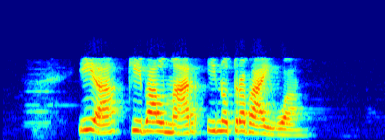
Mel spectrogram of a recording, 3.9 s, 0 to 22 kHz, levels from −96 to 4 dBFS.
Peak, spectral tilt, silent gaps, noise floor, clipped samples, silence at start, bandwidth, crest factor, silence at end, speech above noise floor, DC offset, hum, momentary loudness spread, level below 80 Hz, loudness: -2 dBFS; -1 dB/octave; none; -76 dBFS; under 0.1%; 0.8 s; 4.2 kHz; 16 dB; 0.85 s; 60 dB; under 0.1%; none; 8 LU; -64 dBFS; -16 LUFS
